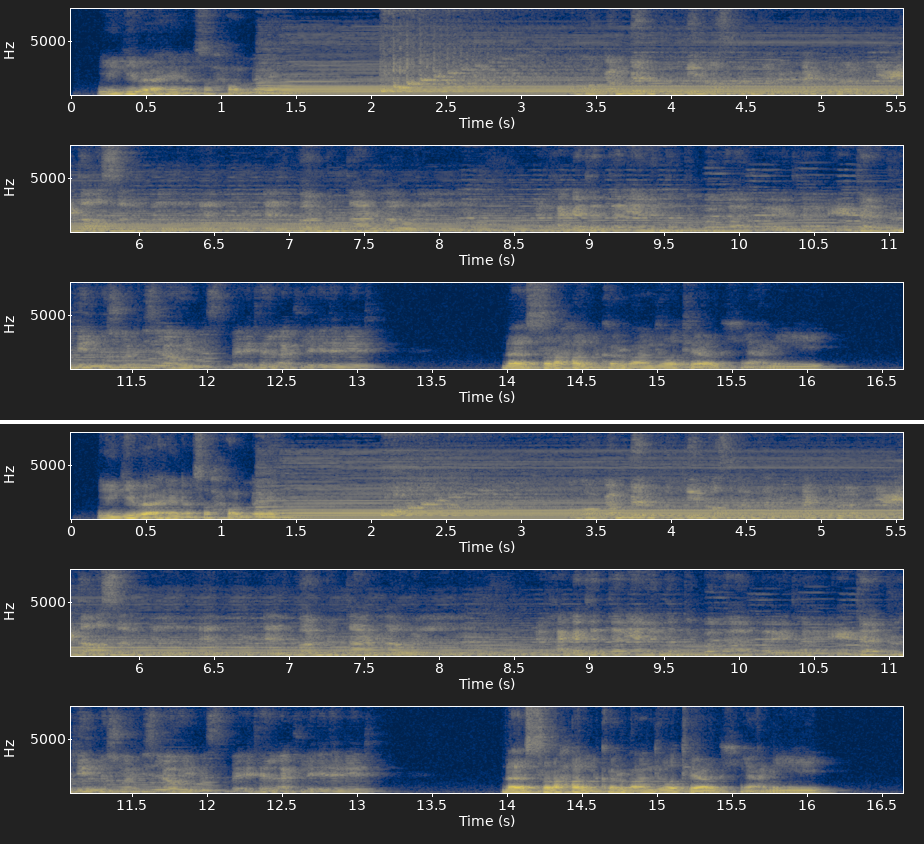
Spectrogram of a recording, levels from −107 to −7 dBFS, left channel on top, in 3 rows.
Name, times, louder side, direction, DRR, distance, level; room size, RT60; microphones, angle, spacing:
voice 1, 0.2-1.5 14.0-16.1, right 4 dB, 80° right, 0.4 m, -29 dB
sound 1, 1.2-9.6, equal, 50° right, 0.8 m, -38 dB
sound 2, 2.1-3.6, left 2 dB, 45° left, 0.4 m, -39 dB
voice 2, 3.3-13.1, equal, 10° right, 1.0 m, -39 dB
sound 3, 3.7-12.0, left 1 dB, 90° left, 0.8 m, -42 dB
4.0 x 2.3 x 2.5 m
head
